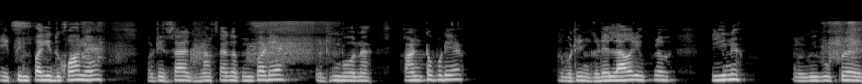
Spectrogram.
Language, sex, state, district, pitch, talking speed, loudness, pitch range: Rajasthani, male, Rajasthan, Nagaur, 190 Hz, 215 wpm, -18 LUFS, 180-210 Hz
